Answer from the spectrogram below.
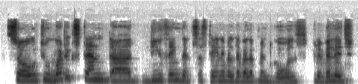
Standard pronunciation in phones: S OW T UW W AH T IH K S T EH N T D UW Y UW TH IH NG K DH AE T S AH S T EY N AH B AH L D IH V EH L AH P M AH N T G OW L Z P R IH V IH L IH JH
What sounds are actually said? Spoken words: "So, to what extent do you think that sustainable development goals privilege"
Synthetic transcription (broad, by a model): S OW T UW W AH T IH K S T EH N T D UW Y UW T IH NG K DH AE T S AH S T EY N AH B AH L D IH V EH L AH P M AH N T G OW L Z P R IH V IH L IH JH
